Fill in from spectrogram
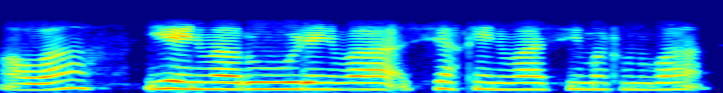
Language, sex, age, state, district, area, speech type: Kashmiri, female, 30-45, Jammu and Kashmir, Anantnag, rural, conversation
